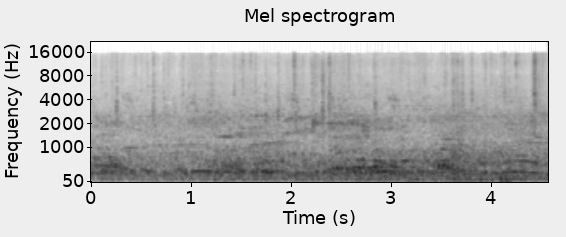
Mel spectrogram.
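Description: Sirajee pigeons coo close by in a continuous, layered murmur of soft, throaty calls, with faint background noise.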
